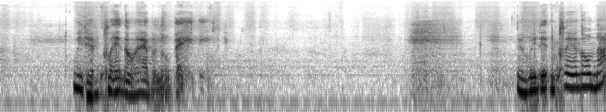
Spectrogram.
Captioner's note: none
